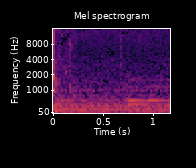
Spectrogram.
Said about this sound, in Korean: 찰박 하고 희미하게 물소리가 들려오는 걸 깨달았다. 잉어가 튀어오르기라도 하는 건가 싶어 창밖을 내다보았다.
